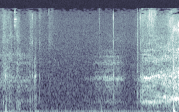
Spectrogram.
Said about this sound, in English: I'm sorry. I'm out of it. Oh, here comes another yawn.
